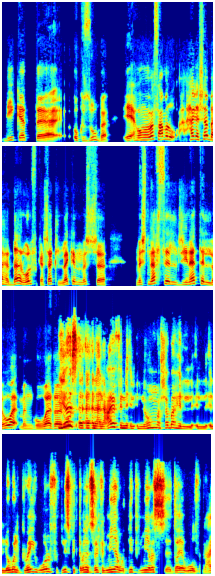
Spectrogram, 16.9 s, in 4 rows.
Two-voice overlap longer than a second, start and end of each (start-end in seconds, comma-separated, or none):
none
